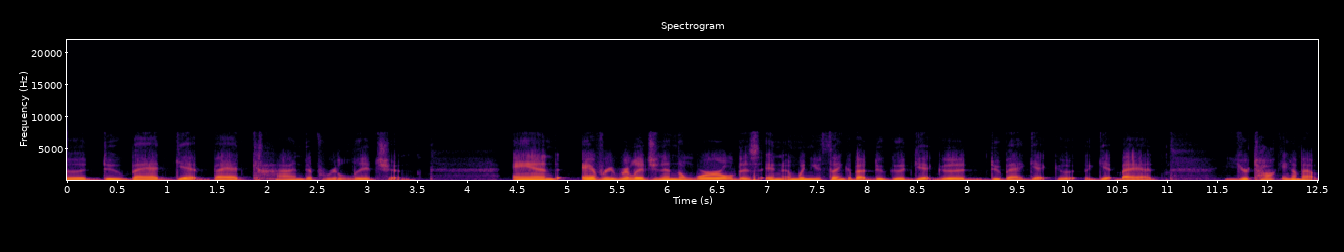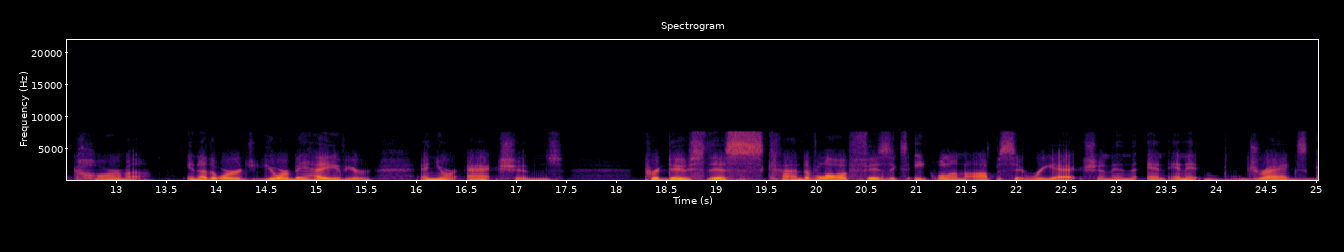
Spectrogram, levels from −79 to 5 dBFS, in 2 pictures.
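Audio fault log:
No faults to log: the speech comes across as ordinary G.722 wideband telephone audio, with the light coding grain you'd expect at a rate that fits 48 kbit/s and nothing above 7.7 kHz.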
